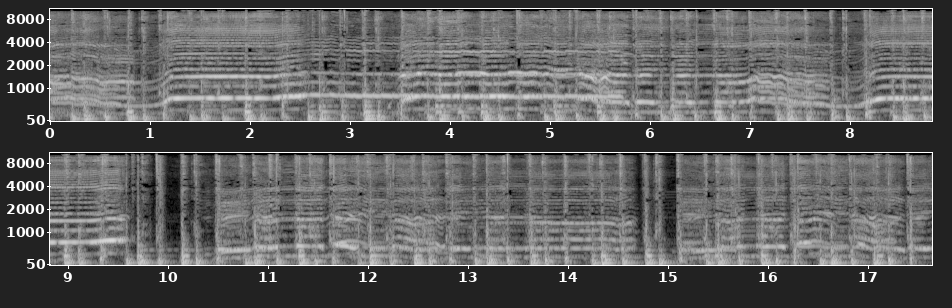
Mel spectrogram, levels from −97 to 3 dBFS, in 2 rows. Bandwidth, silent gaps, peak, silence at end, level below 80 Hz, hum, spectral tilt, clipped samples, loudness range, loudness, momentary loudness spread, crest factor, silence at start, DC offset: 11 kHz; none; 0 dBFS; 0 s; -36 dBFS; none; -3 dB/octave; under 0.1%; 5 LU; -21 LUFS; 8 LU; 22 dB; 0 s; under 0.1%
